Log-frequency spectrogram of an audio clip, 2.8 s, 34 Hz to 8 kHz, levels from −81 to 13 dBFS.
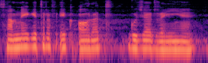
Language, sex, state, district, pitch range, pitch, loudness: Hindi, male, Uttar Pradesh, Lucknow, 120-135 Hz, 125 Hz, -17 LUFS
